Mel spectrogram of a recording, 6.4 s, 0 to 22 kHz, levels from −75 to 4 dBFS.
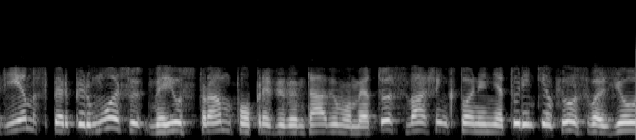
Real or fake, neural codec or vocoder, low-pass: fake; codec, 16 kHz, 2 kbps, X-Codec, WavLM features, trained on Multilingual LibriSpeech; 5.4 kHz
